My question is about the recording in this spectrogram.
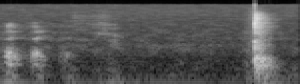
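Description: A brief chuckle, then quiet room tone broken by a single sharp knock just before the end.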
